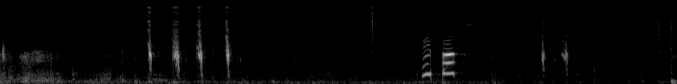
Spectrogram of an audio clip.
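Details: Playing Whippet pups, four and six weeks old, give a quick run of four short high yips, then two whiny squeals with strong overtones and a couple more yips.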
